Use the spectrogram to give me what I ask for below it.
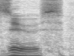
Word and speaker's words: ZUS: ZUS, which you can pronounce as Zeus.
